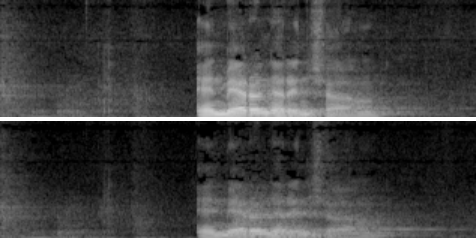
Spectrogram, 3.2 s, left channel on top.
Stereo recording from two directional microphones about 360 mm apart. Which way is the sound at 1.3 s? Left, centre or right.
Left.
